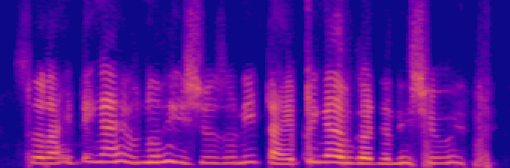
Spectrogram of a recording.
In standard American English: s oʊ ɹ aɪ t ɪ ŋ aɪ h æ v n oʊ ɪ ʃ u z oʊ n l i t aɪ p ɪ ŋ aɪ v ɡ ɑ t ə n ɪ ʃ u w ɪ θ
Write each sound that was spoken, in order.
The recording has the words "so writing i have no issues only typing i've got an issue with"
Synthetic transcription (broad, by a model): s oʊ ɹ aɪ t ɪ ŋ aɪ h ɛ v n oʊ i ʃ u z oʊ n i t aɪ p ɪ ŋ aɪ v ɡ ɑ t ə n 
